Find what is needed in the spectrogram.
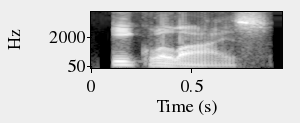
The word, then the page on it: equalize: American English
